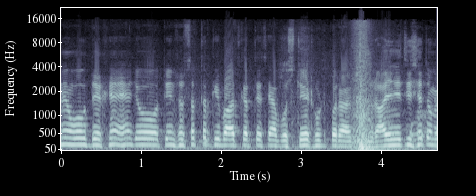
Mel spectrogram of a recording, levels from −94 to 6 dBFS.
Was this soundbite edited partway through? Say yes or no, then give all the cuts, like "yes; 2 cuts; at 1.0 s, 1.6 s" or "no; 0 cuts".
yes; 1 cut; at 3.8 s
